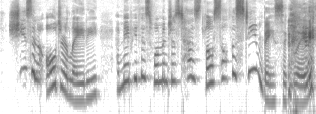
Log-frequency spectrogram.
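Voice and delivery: acted, very high, swooping, extra-understanding lilt. Retelling Portia in the confessional, mock-understanding Portia impression. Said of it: "In the most understanding tone".

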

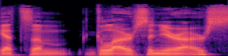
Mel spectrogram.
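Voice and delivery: slow, attempted Irish accent.

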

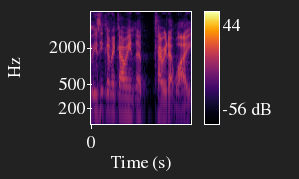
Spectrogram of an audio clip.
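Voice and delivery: plain

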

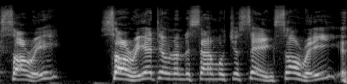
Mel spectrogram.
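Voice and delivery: put-on Australian accent. Retelling how he answers certain callers, the speaker pretends not to understand, in a put-on Australian accent. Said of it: "is that your Australian accent?".

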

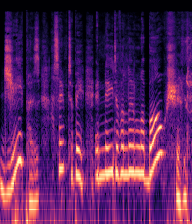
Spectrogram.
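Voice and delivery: very high, sing-song, swooping put-on Southern belle accent. Playing a little Southern belle in a made-up scene, Southern belle voice. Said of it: "I'm just a little Southern Belle".

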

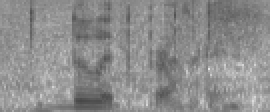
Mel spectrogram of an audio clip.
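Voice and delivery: close-up, hushed whisper. Voicing a rogue who leans in close, whispering. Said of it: "He just whispers, "Do it."".

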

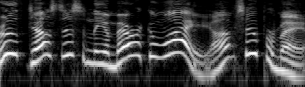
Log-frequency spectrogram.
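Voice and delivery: put-on southern drawl. Imitating the movie's Superman voice: Superman sounding like Hank Hill. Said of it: "He sounds like Hank Hill".

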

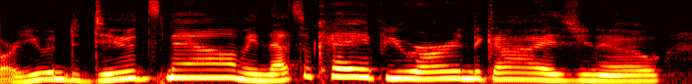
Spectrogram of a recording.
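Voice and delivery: loud, high, teasing, taunting jeer. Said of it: "they start razzing on him".

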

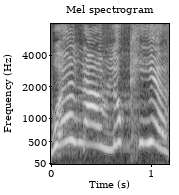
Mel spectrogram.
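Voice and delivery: very high, bold, courageous shout. In the story, Effie suddenly gets to her feet: brave shout. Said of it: "she shouts in her bravest voice".

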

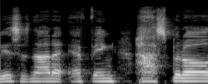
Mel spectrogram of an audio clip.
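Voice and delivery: imitated scream. Retelling what the head chef screamed: imitating the head chef screaming. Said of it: "he screamed at me".

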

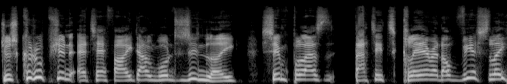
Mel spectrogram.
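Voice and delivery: spoken in a Wolverhampton accent. Reading a comment aloud to co-hosts, in a Wolverhampton accent. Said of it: "in a Wolverhampton accent".

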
